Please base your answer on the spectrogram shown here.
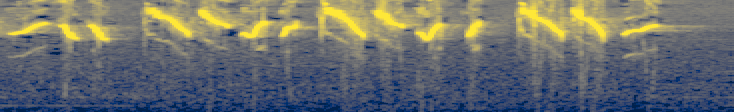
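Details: White-eye (pleci) in vigorous song, a sound meant to agitate other white-eyes and set them singing; a fast, unbroken stream of high, sweet chirps and sharply down-slurred whistled notes, loud and clear with no other sounds.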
